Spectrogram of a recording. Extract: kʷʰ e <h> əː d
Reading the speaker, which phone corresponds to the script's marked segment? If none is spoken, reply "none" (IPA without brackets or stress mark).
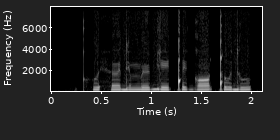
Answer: h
